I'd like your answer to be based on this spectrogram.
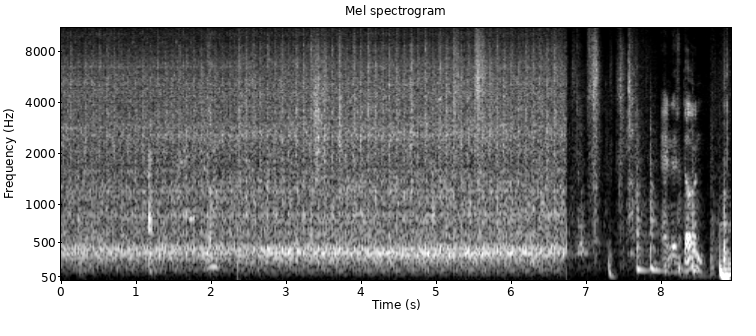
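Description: An embroidery machine stitches a 3D puff design with a steady, fast mechanical whirring that runs evenly for several seconds before cutting to quieter clattering handling sounds.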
